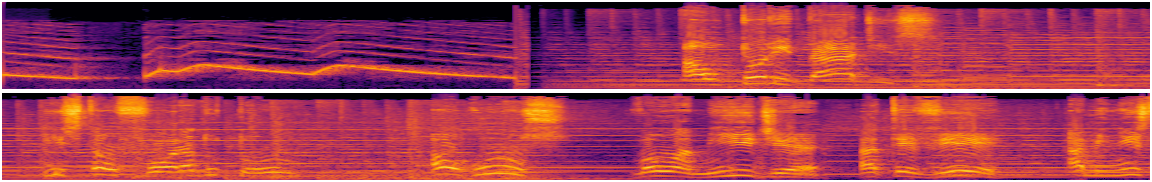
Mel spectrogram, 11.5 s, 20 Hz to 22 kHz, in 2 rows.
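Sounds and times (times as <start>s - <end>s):
police siren wailing: 0.0s - 2.7s
speech: 3.4s - 4.8s, 6.0s - 11.4s.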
